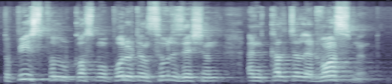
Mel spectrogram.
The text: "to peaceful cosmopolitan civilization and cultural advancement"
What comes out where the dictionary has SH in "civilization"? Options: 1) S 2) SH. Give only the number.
2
